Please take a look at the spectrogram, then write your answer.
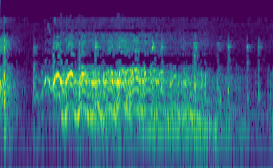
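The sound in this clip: A horse neighs in one long, loud, quavering whinny that holds for over two seconds, trembling throughout and gradually easing off at the end.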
